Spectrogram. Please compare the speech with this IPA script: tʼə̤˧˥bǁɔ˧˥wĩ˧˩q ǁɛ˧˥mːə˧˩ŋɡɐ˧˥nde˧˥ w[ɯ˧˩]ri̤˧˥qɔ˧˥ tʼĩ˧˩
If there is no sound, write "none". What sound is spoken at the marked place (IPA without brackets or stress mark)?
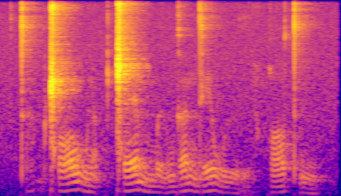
ɯ˧˩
